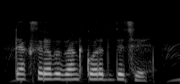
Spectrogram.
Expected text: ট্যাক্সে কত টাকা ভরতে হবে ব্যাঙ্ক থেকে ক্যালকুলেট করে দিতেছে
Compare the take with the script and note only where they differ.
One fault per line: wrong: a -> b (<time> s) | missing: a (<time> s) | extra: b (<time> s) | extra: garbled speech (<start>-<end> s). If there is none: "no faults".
missing: কত টাকা ভরতে (0.4 s)
missing: থেকে ক্যালকুলেট (0.8 s)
